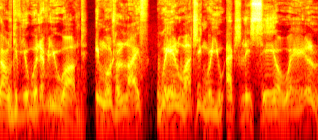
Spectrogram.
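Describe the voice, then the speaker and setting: Put-on, growling character voice from a man at a fairly quick pace. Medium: cartoon. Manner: gruff, grumbling.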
